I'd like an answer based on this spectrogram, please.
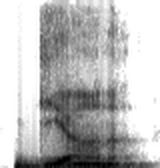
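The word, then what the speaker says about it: jñāna: He will pronounce it jnana, like G-Y, when it's actually j and not retroflex, cerebral na. In any case, the point is, in North India, they'll say jnana, and in East India, jnana.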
